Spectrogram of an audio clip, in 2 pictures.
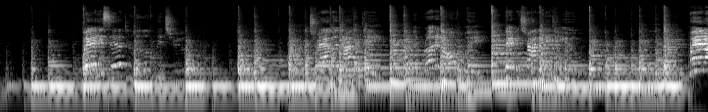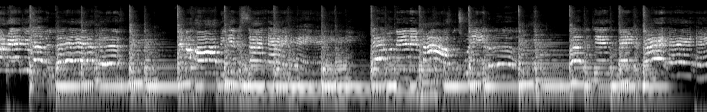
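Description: A woman sings a blues-style song, accompanying herself on a hollow-body archtop guitar. The guitar drops out for a moment about halfway through, and the song ends just before the close.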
